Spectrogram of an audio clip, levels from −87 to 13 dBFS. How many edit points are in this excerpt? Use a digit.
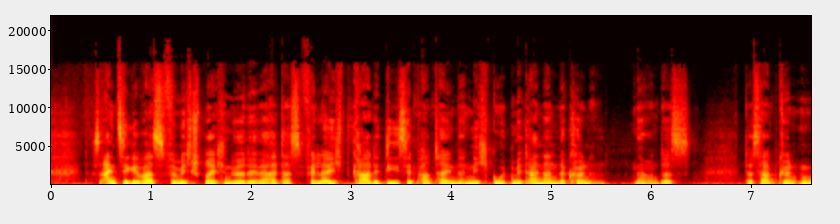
2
